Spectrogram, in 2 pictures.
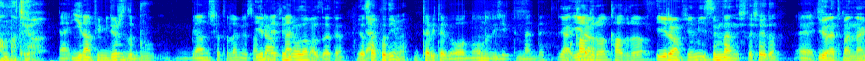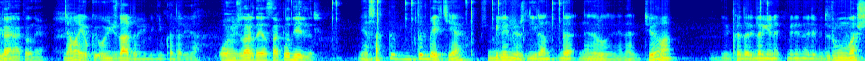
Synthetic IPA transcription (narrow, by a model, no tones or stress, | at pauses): anlˠat̪ʰɯjojaːniʔiɾanfilʲmid̪ijo̞ɾuzd̪abu | bjanɯʃhat̪ʰɯɾlˠamɯjo̞ɾsamiːjɾanɛt̪filmio̞lˠamazːaːt̪ʰænjasaklˠɯd̪ijilʲmɪt̪ʰabiːt̪ʰabiːononud̪ijed͡ʒɛc̚t̪ʰimbænd̪ɛjaikːaad̪ɾokʰad̪ɾoiːɾanfilʲmiːsimd̪æniʃt̪ʰɛʃejd̪æn | evɛt̪jø̞nɛt̪mænd̪ænkʰajnaklˠanɯjo | amajo̞ko̞jund͡ʒulˠaɾd̪abe̞nibilʲd̪iːmkʰad̪aɾɯ̰jlˠa̰ | o̞jund͡ʒulˠaɾd̪ajasaklˠɯd̪ejilʲd̪iɾ̥ | jasaklˠɯd̪ɯɾbælʲcʰijaʃimbibilʲe̞mijo̞ɾuziːɾand̪aːe̞lʲæɾo̞lˠujne̞lʲæɾbit̪ʰijo̞ama | ilʲiimkʰad̪aɾɯjlˠajø̞nɛt̪me̞ninø̞jlʲebid̪uɾumumvaɾ̥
